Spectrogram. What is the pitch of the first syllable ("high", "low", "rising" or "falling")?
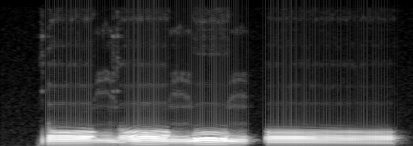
low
